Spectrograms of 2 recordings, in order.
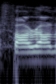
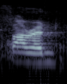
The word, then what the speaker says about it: Farran: Yeah, Farran are playing. That's spelled F-A-R-R-E-N. Farran.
